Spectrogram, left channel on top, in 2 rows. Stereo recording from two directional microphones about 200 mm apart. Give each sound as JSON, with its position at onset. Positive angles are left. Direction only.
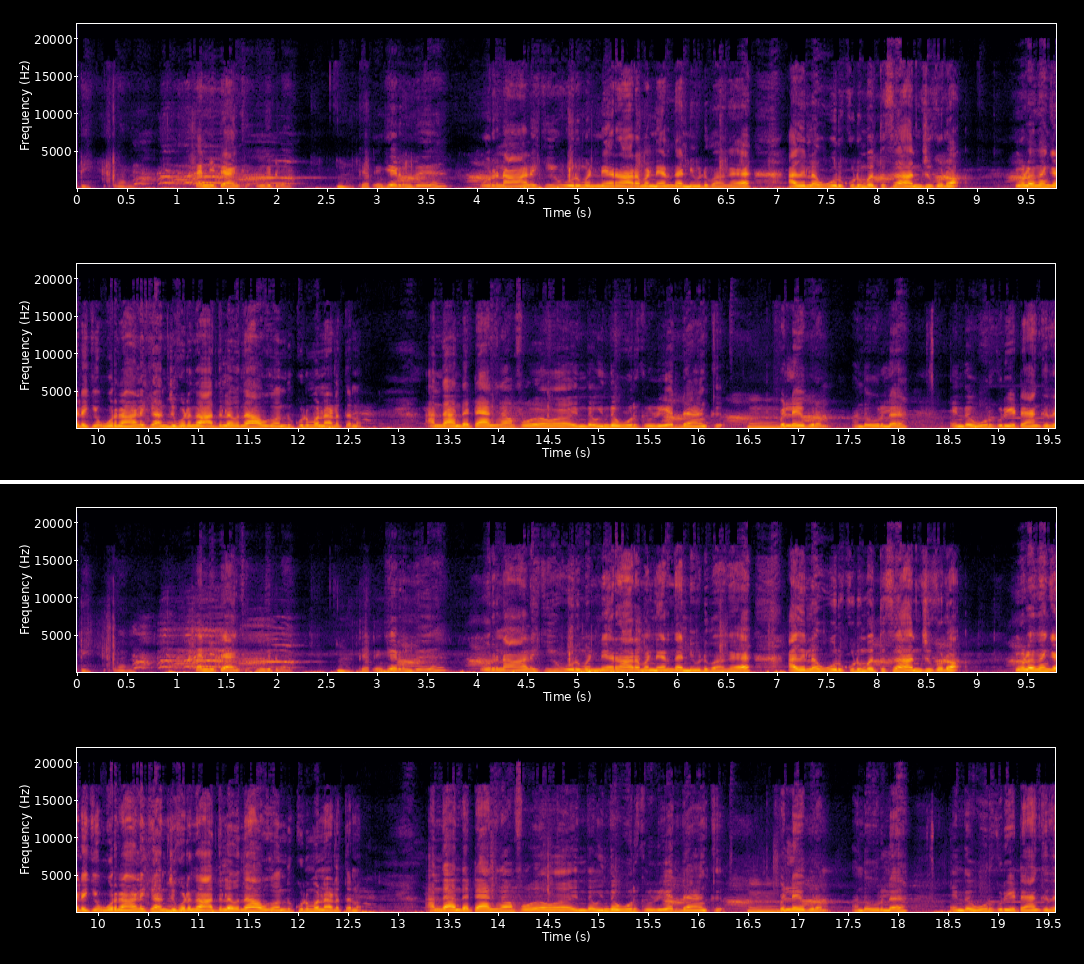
{"t": 0.0, "sound": "speech", "side_deg": -20}
{"t": 1.2, "sound": "speech", "side_deg": -60}
{"t": 3.1, "sound": "speech", "side_deg": -55}
{"t": 5.2, "sound": "speech", "side_deg": -45}
{"t": 13.2, "sound": "speech", "side_deg": -55}
{"t": 16.5, "sound": "speech", "side_deg": 5}
{"t": 16.8, "sound": "speech", "side_deg": -65}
